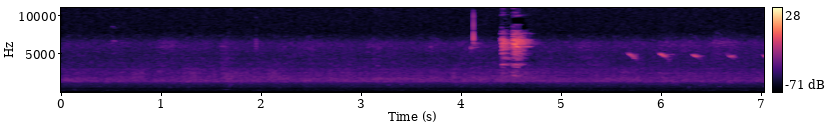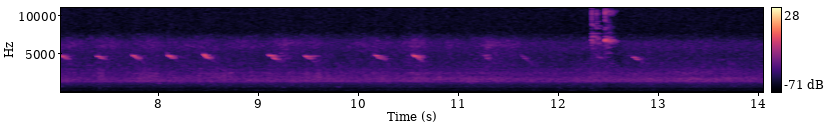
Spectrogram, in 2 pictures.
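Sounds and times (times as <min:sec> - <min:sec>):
small bird chirping: 0:04.1 - 0:04.8, 0:05.6 - 0:13.0.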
